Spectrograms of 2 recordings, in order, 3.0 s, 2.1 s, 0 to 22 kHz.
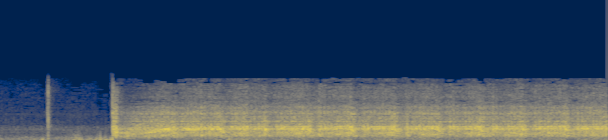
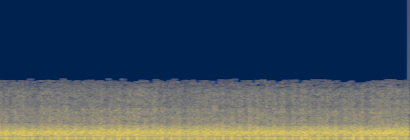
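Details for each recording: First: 13HP small engine on Victory wood gasifier gas, starter tried after closing flare valve and blower; mixture too lean. Hissy cranking about three to four turns a second never catches: failed start, needs richer mixture. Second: 13HP small engine running on Victory wood gasifier gas after restart with mixture set correctly; hasn't run on gasoline in a long time; some tar reached engine. Fast, even buzzing run at steady speed, no surging or sputtering: normal running.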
